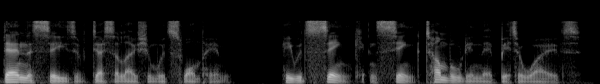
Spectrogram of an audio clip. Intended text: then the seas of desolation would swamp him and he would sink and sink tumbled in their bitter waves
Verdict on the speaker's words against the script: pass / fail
fail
